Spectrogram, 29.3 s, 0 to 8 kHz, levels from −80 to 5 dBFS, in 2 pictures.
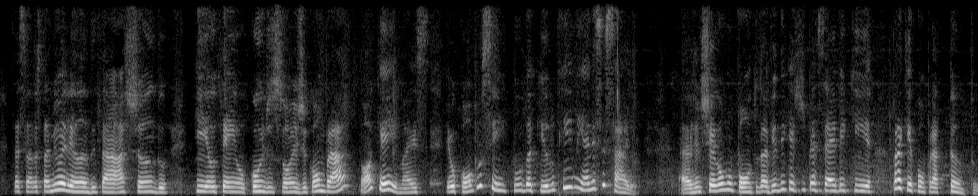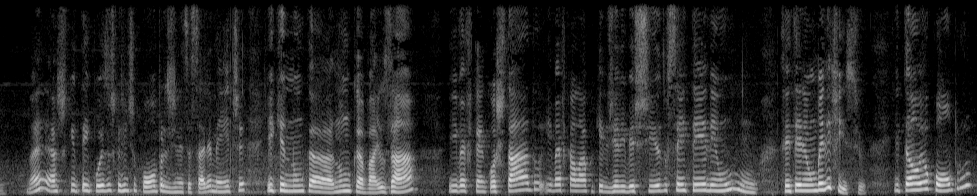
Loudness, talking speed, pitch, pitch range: -17 LUFS, 165 wpm, 220 Hz, 195-245 Hz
